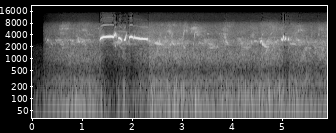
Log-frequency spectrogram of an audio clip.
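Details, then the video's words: Puerto Rican Flycatcher in the San Juan Bay Estuary, Puerto Rico, giving one variation of its loud call: a high, slurred whistle with a wavering, falling tail, followed by softer chirps over faint background noise. "The Puerto Rican flycatcher, we could hear here one of the variations of its call."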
